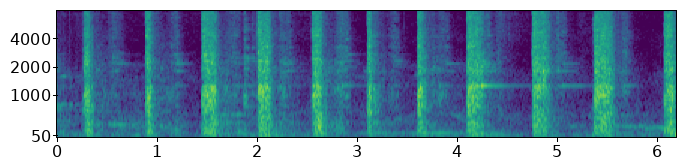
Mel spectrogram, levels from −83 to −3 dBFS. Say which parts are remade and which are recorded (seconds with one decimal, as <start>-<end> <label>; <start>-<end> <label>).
0.0-6.2 recorded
